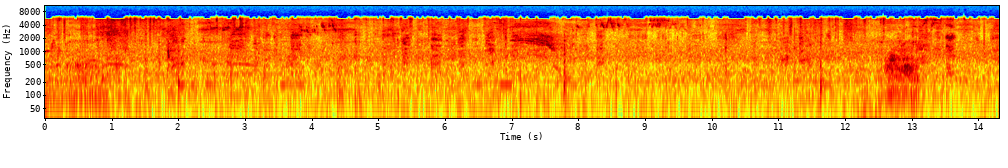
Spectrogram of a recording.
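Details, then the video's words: Boxers romping in snow in a garden, two of them joined by a neighbour's Boxer named Clyde in play fighting; steady scuffle of panting, rough huffs and brief whimpering growls over broadband rustling, with a louder grunting burst near the end. "Boxers play fighting"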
